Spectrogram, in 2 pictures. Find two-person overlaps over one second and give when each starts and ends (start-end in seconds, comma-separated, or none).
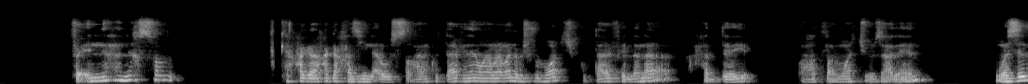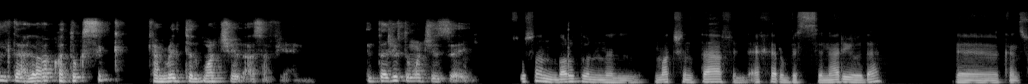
none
